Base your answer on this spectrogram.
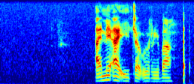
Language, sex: Venda, male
